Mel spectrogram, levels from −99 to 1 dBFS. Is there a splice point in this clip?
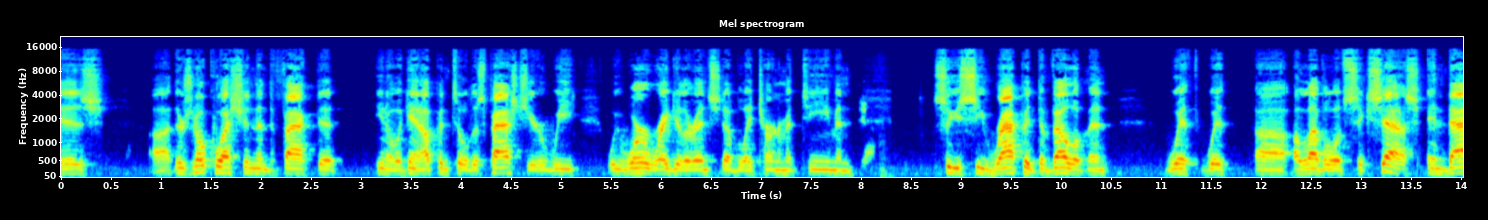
yes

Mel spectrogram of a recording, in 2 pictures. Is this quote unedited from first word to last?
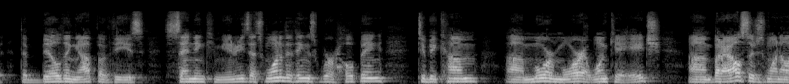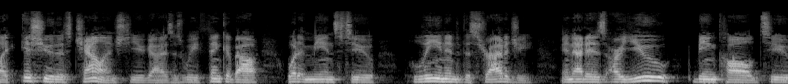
yes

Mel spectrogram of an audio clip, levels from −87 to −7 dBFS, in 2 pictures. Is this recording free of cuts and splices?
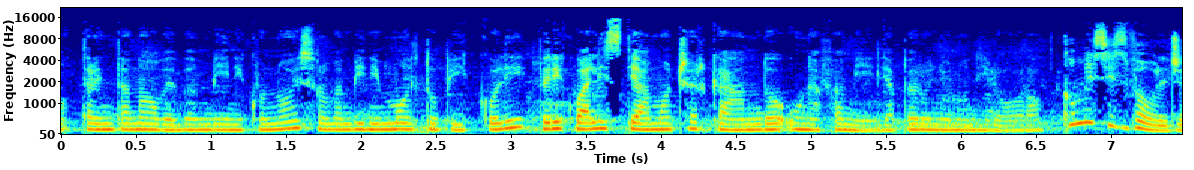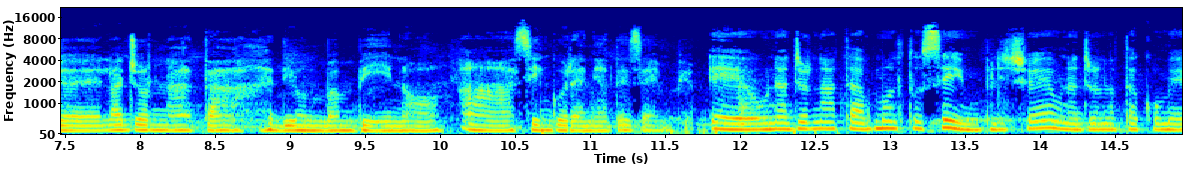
yes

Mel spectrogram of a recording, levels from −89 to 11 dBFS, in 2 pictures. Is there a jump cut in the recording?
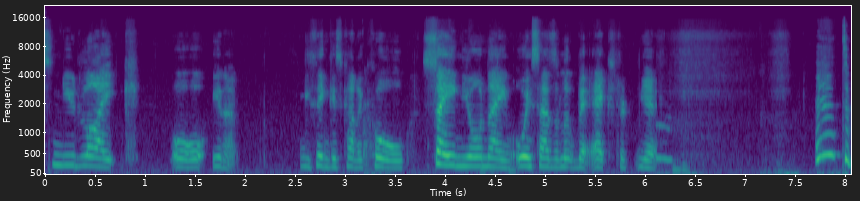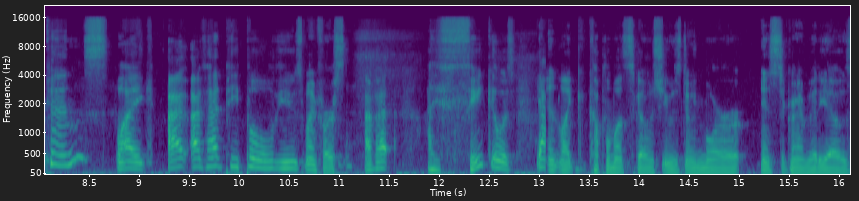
yes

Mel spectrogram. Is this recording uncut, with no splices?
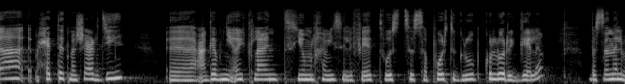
yes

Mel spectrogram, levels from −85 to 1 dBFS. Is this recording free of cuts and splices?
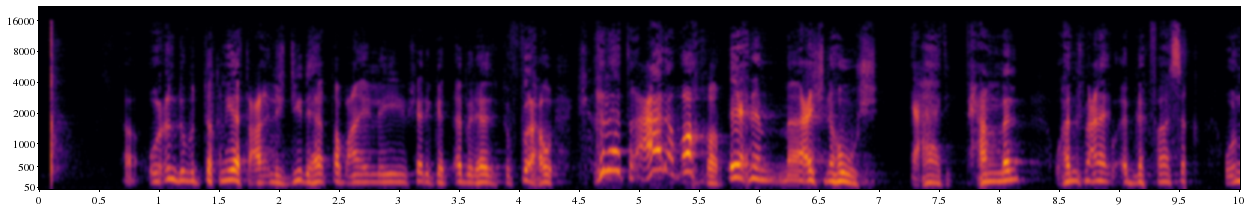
no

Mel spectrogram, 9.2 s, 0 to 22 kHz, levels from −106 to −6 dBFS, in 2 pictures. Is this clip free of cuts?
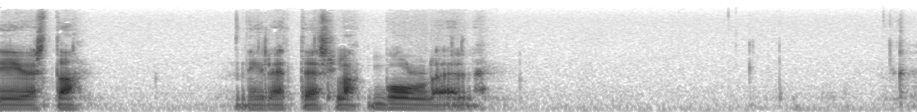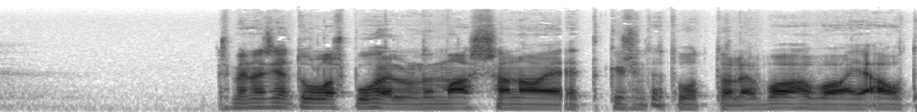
no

